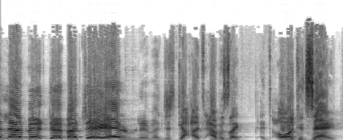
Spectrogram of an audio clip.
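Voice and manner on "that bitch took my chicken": upset wail. Retold or imitated. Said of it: "And I said".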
